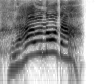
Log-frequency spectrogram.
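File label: finish, Japanese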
